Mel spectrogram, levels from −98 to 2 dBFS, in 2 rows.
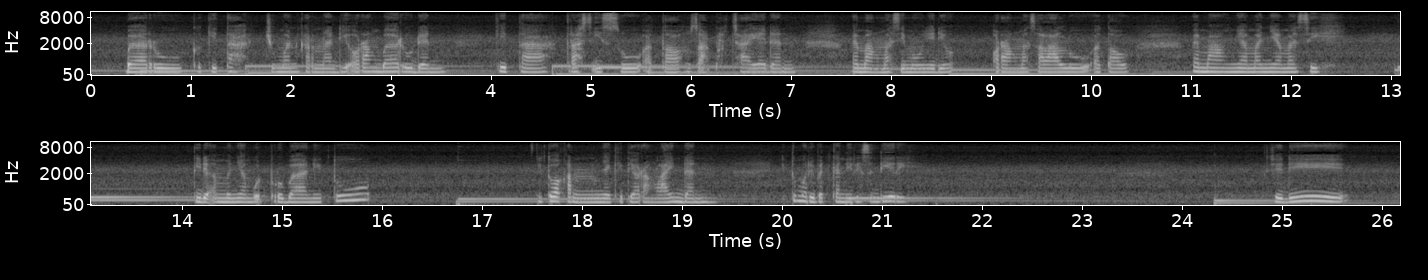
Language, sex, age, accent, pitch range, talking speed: Indonesian, female, 20-39, native, 125-210 Hz, 95 wpm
